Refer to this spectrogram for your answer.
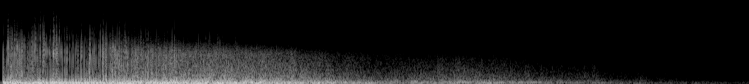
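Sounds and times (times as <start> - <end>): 
atomic explosion: 0.0 - 5.4.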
